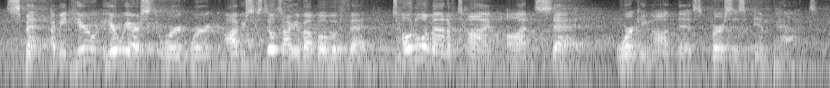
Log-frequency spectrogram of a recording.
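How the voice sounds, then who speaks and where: An American man hosting a convention panel, asking questions eagerly with energetic restarts. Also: fairly high pitch, moderate pace, few pauses, noisy background. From United States. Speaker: panel host. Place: large convention hall stage. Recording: roomy echoing hall, distant from the mic, audible crowd ambience.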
